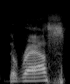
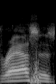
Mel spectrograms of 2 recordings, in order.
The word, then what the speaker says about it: wrasse: Loaches, I think, wouldn't the wrasse be considered type of loach for the saltwater? Am I even saying it right? Yeah, I think you're saying wrasse right.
